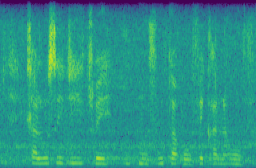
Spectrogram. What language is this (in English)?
Tswana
